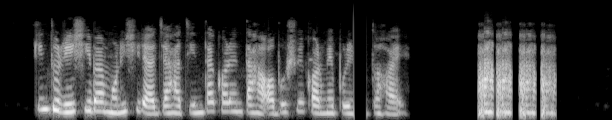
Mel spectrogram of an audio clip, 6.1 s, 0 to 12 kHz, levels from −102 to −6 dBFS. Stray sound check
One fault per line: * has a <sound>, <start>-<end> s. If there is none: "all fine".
* has a dropout, 3.5-3.7 s
* has a laugh, 4.8-5.6 s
